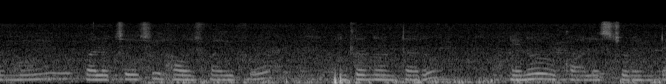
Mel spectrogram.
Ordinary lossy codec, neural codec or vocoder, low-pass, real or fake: none; none; none; real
